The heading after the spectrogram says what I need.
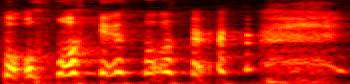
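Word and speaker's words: Euler: positive integer Solutions you Oiler you're so mean Oilers say pronounced Oiler you're right Oilers yes yes theorum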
